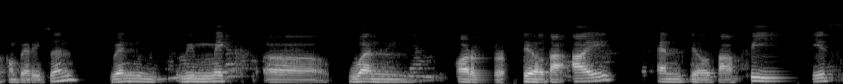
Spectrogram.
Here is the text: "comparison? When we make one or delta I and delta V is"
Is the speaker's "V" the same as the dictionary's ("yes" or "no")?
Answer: no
